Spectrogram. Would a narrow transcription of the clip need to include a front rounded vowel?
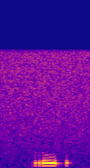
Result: no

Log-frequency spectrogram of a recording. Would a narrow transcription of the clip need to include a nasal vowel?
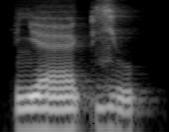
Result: no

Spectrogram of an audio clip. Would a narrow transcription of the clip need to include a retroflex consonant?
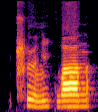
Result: yes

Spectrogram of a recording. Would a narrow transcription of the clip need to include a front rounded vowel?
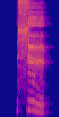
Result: yes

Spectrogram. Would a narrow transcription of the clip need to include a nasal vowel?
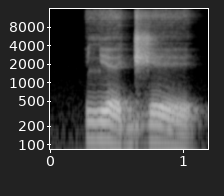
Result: no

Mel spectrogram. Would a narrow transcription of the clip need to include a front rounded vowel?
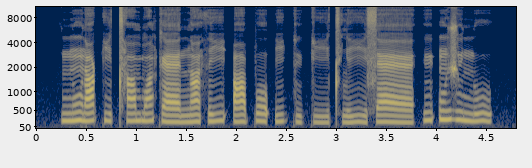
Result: yes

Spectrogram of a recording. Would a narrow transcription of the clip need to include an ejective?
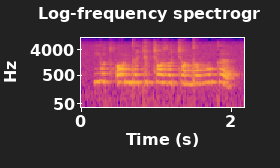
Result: yes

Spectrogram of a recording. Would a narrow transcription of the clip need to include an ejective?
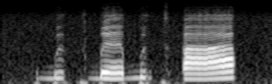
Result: no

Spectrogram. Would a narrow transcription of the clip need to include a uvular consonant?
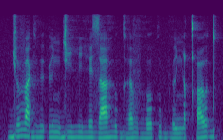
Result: yes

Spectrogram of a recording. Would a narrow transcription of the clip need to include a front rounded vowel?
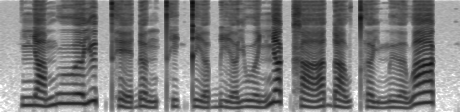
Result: no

